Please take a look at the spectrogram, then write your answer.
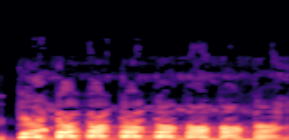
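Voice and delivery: high, loud rapid-fire bangs; imitated gunfire. Officer emptying pistol into the sky, imitated loud gunfire. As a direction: rattle off pistol shots at full voice. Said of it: "Like that".

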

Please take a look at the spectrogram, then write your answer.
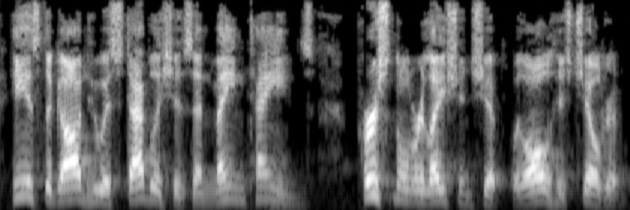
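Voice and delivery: usual speaking voice

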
